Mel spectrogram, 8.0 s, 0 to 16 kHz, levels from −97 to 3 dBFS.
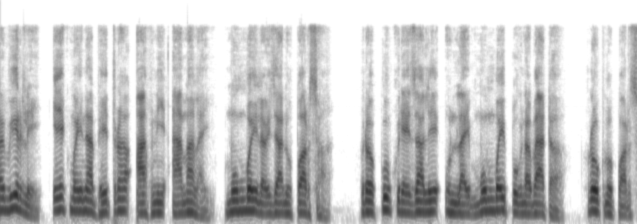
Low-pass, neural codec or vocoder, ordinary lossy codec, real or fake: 10.8 kHz; codec, 24 kHz, 3 kbps, HILCodec; AAC, 96 kbps; fake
